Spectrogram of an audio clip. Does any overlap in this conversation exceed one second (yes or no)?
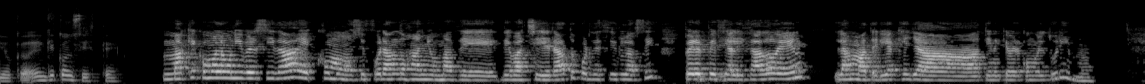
no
